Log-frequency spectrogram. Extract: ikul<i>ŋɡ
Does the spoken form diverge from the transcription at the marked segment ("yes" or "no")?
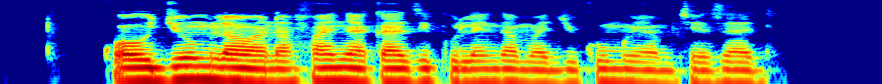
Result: yes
